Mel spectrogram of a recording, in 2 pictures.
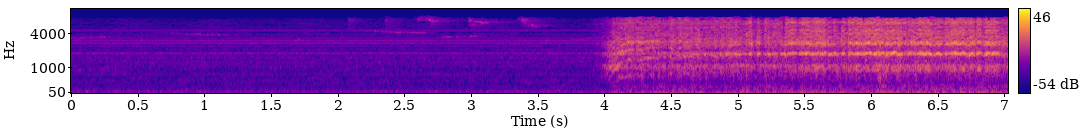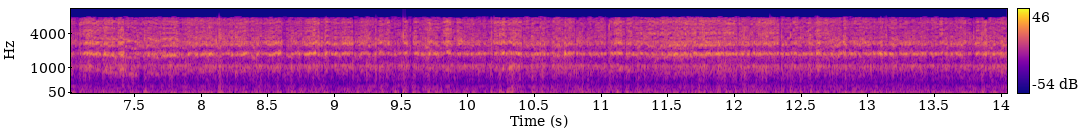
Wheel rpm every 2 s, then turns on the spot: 0, 0, 150, 230, 230, 230, 230.
none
